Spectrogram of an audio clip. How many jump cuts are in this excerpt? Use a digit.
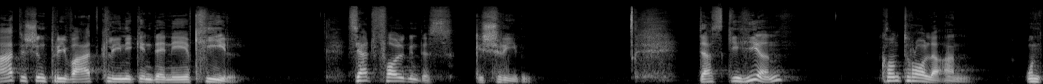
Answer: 3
